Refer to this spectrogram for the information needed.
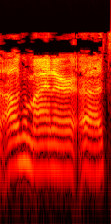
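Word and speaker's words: Algemeiner: Allgemeiner? – Yes, the Allgemeiner, top 100 people positively influencing Jewish life list.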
